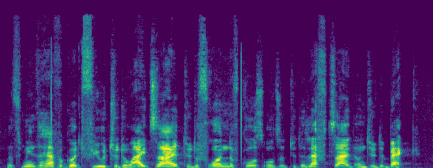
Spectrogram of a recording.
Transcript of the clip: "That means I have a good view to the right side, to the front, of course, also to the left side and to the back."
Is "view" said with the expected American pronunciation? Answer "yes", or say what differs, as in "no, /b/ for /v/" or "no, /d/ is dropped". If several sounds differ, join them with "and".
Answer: no, /f/ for /v/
